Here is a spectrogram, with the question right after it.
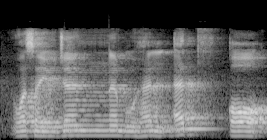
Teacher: تا ساکن ہے، اس پہ ہمس ہے · قاف پر کھڑا زبر ہے، 2 حرکات لمبا کریں گے · ہا کو الاتقا کے لام سے ملانا ہے، اظہار قمری ہے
